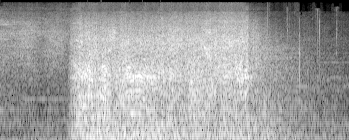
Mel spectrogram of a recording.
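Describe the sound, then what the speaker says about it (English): An Ork ammunition magazine explodes in Space Hulk: Tactics after a flamer sets it off, a sudden loud roaring blast that swells in and rumbles for over a second before cutting off. "Your men triggered an explosion with their flamer, detonating an Orc ammunition magazine."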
